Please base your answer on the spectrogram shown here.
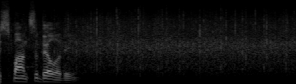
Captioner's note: applause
